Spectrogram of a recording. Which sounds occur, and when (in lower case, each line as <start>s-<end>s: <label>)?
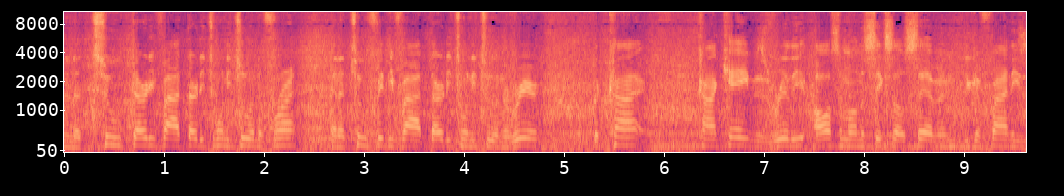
0.0s-2.3s: man speaking
0.0s-9.6s: mechanisms
0.0s-9.6s: wind
2.6s-4.7s: man speaking
5.2s-5.8s: man speaking
6.3s-9.6s: man speaking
